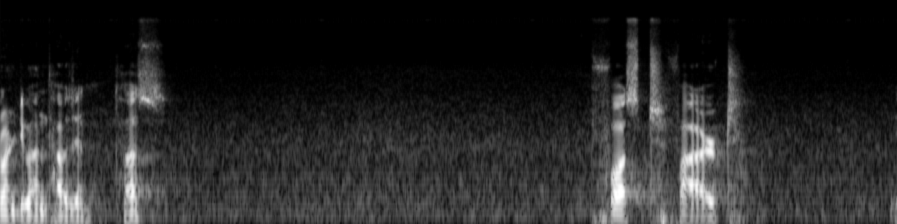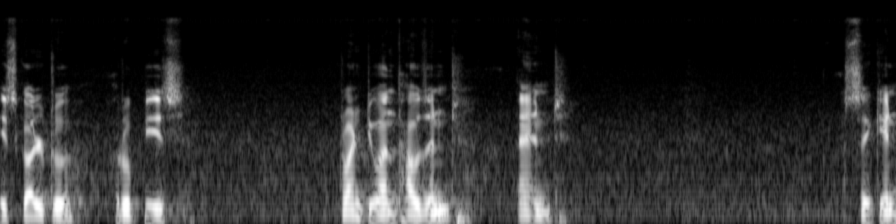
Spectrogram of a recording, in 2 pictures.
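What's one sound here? A young man speaks calmly and clearly into a headset microphone, in short phrases with pauses.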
